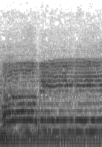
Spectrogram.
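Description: Southern gospel male quartet singing a long held chord in close harmony, cut off just before the end.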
